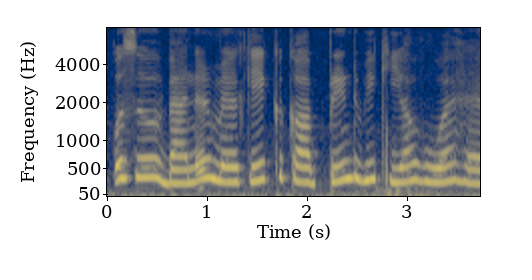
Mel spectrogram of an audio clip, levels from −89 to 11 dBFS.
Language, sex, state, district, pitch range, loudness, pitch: Hindi, female, Jharkhand, Ranchi, 260-310 Hz, -14 LUFS, 280 Hz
